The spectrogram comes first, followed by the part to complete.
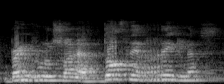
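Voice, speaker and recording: Lively Spanish host, slightly high voice, echoey and far from the mic. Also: male voice, slow pace, dull audio, soft background music. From Spain. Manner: animated, acts out quoted lines with laughter. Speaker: YouTube language-learning host. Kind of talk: casual retelling and explanation.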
